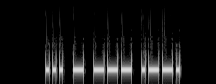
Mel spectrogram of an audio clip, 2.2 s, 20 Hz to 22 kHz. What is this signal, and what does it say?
Morse code, heard as a keyed tone, about 36 wpm, 700 Hz. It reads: STOP
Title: Multi-letter Phonemes 35wpm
